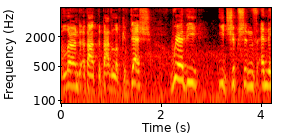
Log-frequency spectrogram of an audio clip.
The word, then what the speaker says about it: Kadesh: name wrong just remember it kinda sounds like croquet right not cadet not croquet but it is kadesh good dash all right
